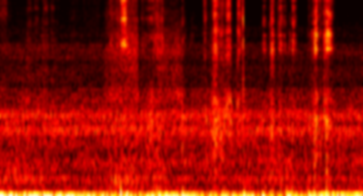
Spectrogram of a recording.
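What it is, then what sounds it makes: Styrofoam block being brushed. A fine paintbrush makes quick dabbing and rubbing strokes on the beaded surface of a small painted square of solid polystyrene foam held by fingertips. The result is soft, dry scratching and brushing with brief bright crackly flicks over a steady low hum.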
